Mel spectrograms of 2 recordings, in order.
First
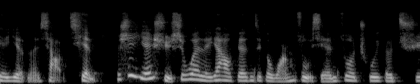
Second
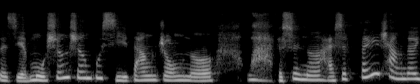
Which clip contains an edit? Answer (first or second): second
